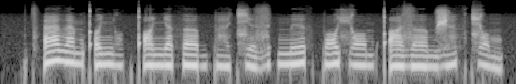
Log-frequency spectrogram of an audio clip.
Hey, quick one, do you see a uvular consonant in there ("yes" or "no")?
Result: yes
